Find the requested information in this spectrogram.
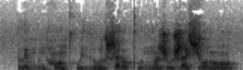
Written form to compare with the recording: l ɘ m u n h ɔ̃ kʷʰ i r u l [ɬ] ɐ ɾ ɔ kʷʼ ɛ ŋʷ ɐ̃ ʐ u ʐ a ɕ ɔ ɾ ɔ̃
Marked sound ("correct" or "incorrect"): correct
